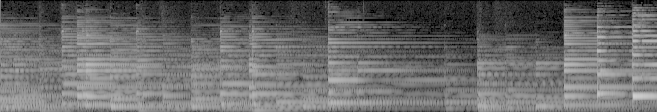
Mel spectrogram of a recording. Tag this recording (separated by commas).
Music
